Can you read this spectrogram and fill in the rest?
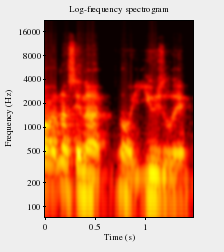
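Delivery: ordinary talk, nothing marked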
